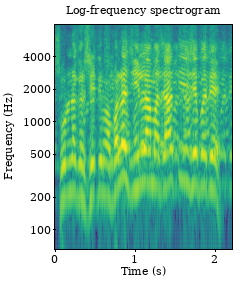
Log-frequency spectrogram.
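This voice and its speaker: A middle-aged man giving an earthy devotional folk discourse full of parables, moving between loud calls and quiet asides. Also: extremely high pitch, racing, a crowd in the background. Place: live devotional stage program. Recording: live recording with instrumental music behind.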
